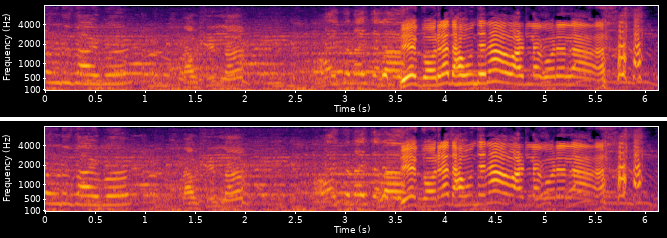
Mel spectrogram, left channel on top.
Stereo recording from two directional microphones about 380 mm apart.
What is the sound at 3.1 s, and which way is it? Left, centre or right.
A man's voice, centre.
